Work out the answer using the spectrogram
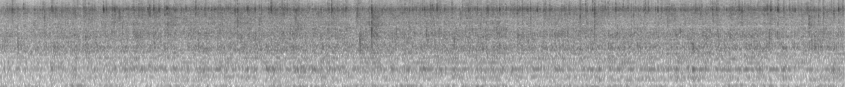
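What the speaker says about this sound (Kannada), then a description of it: "ಖಡಕ್ಕಾಗಿ ಕಾಯಿಸಿ ಒಂದೊಂದೇ ಗೋಬಿನ ಬಿಟ್ಕೊಳ್ಬೇಕಾಗುತ್ತೆ. ಕ್ರಿಸ್ಪಿಯಾಗಿ ಬರುತ್ತೆ. ಚೆನ್ನಾಗಿ ಫ್ರೈ ಮಾಡ್ಕೊಳ್ಬೇಕಾಗುತ್ತೆ." Cauliflower (gobi) pieces deep-fry in hot oil for gobi manchurian, giving a steady, close, even sizzle with a constant bubbling hiss and no pauses.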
